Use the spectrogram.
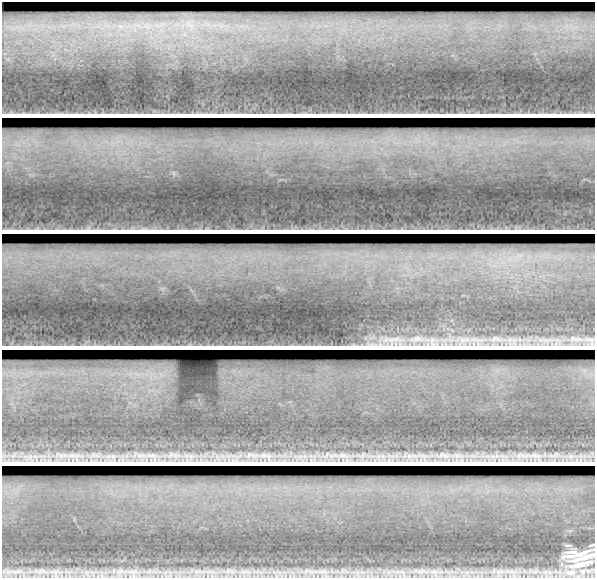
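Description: Spray gun laying silver paint onto a Benelli motorcycle fairing, a loud continuous hissing spray that runs throughout, joined midway by a steady tonal compressor-like drone beneath it.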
